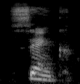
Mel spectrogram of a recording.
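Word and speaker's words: cinq: is five five in french it would be sink sink sink five sink sink okay then our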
